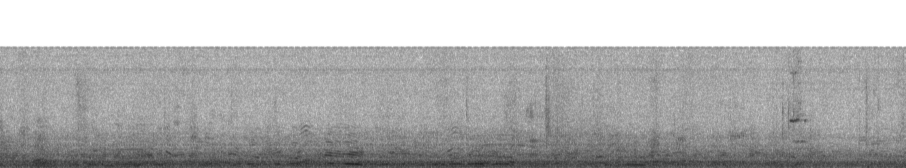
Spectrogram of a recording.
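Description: A large crowd of spectators chatters and calls out outdoors.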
